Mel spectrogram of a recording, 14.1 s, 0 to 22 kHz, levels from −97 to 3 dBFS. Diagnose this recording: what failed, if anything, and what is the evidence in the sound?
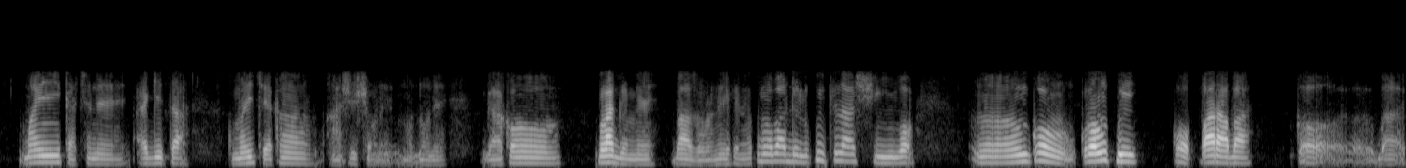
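Codec stage: the whole recording carries iLBC codec damage that is plainly audible. The sound is band-limited to roughly 150 Hz to 3.6 kHz and has a rough, synthetic edge. That pattern fits iLBC's 13.33 kbps mode, which codes each 30 ms frame independently.

Network stage: there are lost iLBC frames at 8.91–8.94 s. For about 30 ms the sound turns into a brief held, buzzy vowel where the decoder repeated the last pitch cycle with added noise. This points to a single lost packet. Normal sound returns immediately afterwards because each iLBC frame stands alone.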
